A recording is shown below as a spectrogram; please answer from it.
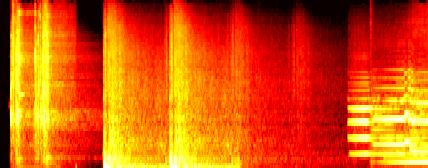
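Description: Two sharp mechanical clicks, like a gun being cocked, then two gunshot sound effects about a second apart, each with a long low rumbling decay. Near the end the track's sustained brass-like chords begin.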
